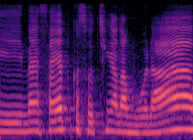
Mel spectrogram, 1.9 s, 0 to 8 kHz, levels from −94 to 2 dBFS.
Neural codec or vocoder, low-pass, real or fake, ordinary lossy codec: none; 7.2 kHz; real; none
